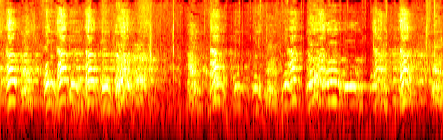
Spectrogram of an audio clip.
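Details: Relentless high-pitched barking from a dog at Pyrga: dense, overlapping yelps and yaps pouring out with hardly a pause throughout the five and a half seconds.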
